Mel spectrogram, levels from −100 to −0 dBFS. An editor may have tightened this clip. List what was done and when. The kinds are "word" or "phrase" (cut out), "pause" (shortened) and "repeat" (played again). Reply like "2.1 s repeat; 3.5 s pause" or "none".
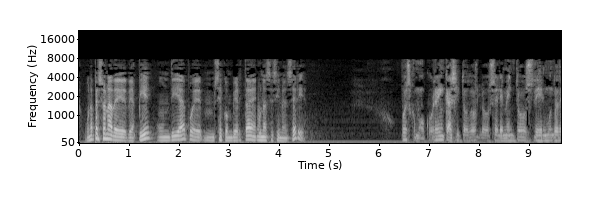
3.5 s word; 8.0 s word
